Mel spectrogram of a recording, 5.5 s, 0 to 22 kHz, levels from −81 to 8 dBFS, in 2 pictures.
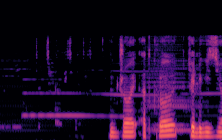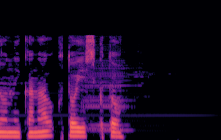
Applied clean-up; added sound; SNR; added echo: classical method spectral subtraction.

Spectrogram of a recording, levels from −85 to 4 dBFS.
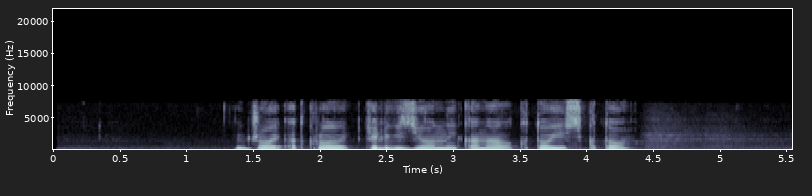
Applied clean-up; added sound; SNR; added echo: none; none; none; none.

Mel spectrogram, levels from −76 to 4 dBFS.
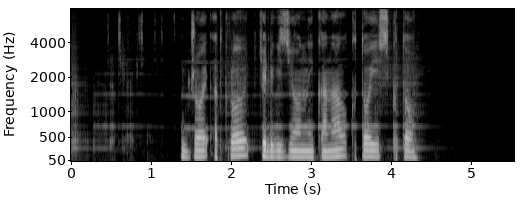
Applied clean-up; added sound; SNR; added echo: neural mask model RNNoise.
